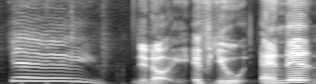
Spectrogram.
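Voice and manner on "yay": very high, soft little cheer; a tiny cheer from the crowd; mock crowd cheer. Mimicking the audience cheering at the end, high. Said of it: "everybody's like".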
